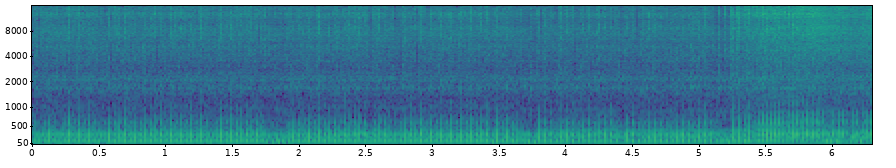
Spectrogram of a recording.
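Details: Sinnis Cruisestar with a new aftermarket exhaust, loud cold idle on choke: a sharp chuffing tick on every firing pulse over the thump, as the pipe is loose and not sealed at the head despite shims.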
